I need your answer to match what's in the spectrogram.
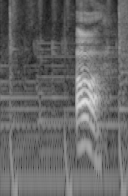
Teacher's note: La N no se pronuncia, sino que la A tiene una salida nasal.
